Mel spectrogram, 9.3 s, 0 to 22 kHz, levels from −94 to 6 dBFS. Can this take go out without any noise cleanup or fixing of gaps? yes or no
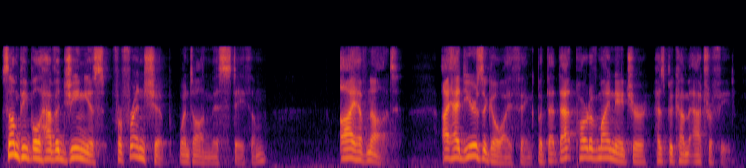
yes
